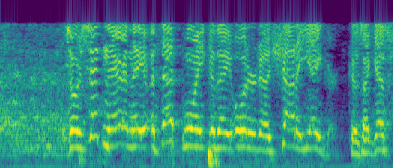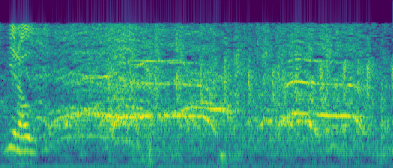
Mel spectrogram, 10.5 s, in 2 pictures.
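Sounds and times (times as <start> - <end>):
speech: 0.9 - 6.2
audience applauding: 6.3 - 10.4.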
